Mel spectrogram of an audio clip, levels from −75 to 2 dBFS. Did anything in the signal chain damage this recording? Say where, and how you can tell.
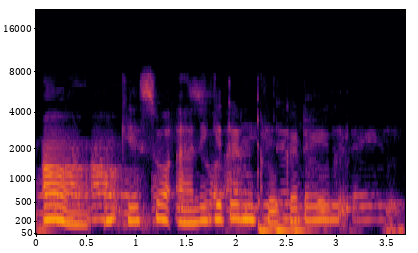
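Yes. The damage is an echo with no canceller, present from start to end of this speech clip. Every phrase is followed, roughly half a second later, by a copy about 8 dB quieter that sounds thinner. That pattern means the far end played the call through a loudspeaker, its microphone captured it, and no echo cancellation removed it, so the signal returned after a network round trip. The 8 kHz top end is simply the call codec's normal bandwidth.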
